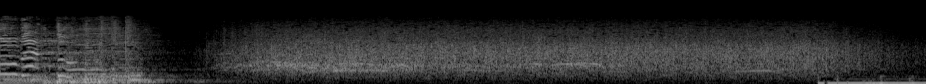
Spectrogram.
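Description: A song's last sung notes end, then a steady, loud burst of applause from a crowd follows and keeps going for several seconds, with a low hum entering near the end.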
